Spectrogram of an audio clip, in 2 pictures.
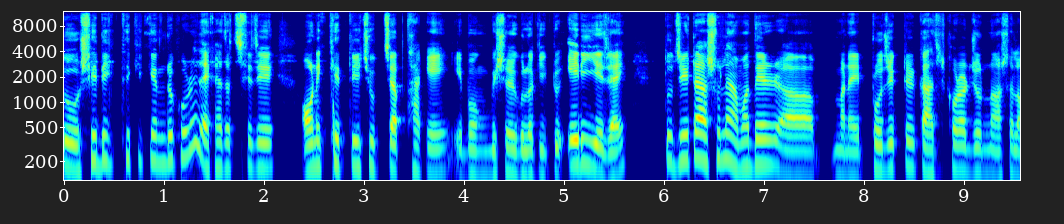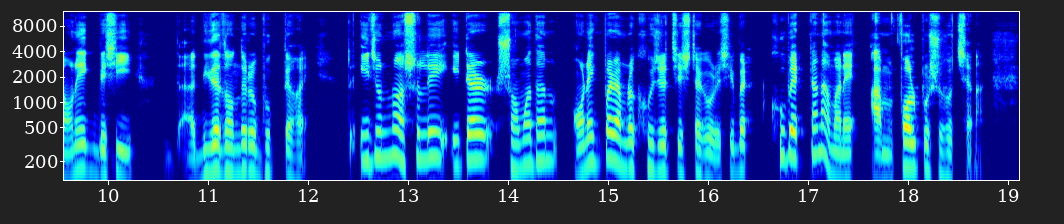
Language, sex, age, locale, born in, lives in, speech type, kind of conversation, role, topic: Bengali, male, 20-24, bn-BD, Bangladesh, Bangladesh, conversation, advice, user, আমি কীভাবে নিজের আসল স্বভাব প্রকাশ করেও সবাইকে খুশি রাখতে পারি?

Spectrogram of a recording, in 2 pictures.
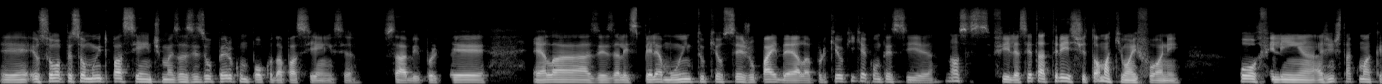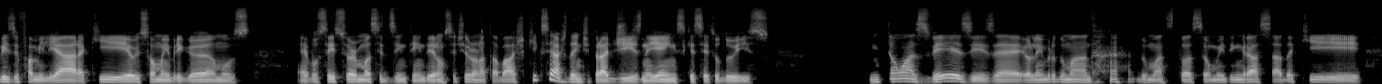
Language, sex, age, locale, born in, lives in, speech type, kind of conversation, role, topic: Portuguese, male, 30-34, pt-BR, Brazil, Spain, conversation, advice, user, Como você descreveria uma discussão com seu parceiro causada pela falta de comunicação?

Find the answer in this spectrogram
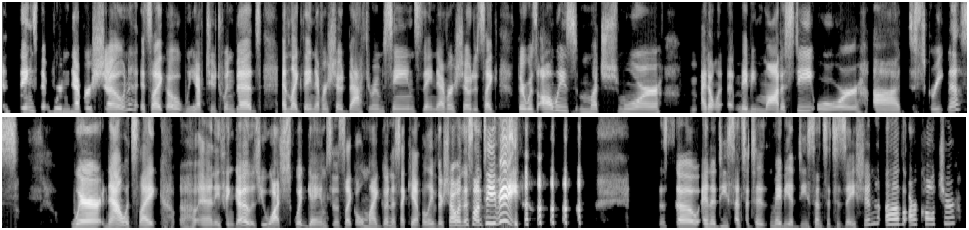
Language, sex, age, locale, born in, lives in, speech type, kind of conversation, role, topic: English, female, 45-49, en-US, United States, United States, conversation, podcast, guest, What makes certain TV shows resonate so strongly with audiences and shape popular culture?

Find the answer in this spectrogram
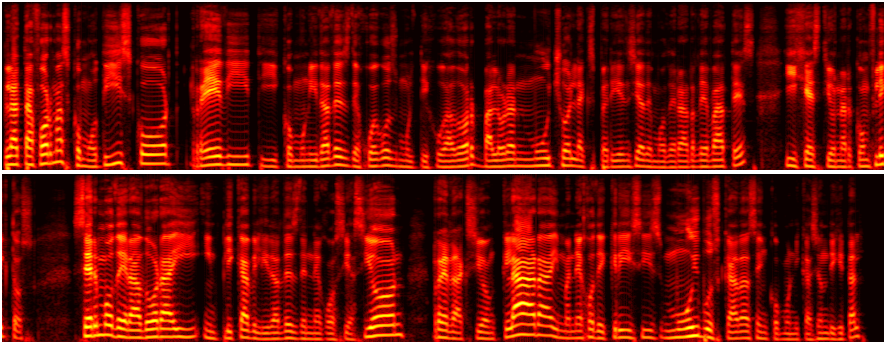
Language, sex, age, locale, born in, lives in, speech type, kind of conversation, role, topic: Spanish, male, 30-34, es-MX, Mexico, Mexico, read, expert-assistant, expert, ¿Qué habilidades personales o profesionales puedo desarrollar a través de los videojuegos?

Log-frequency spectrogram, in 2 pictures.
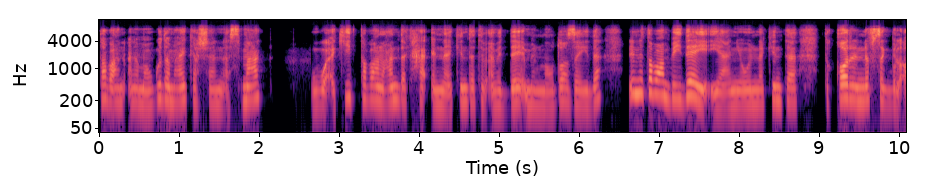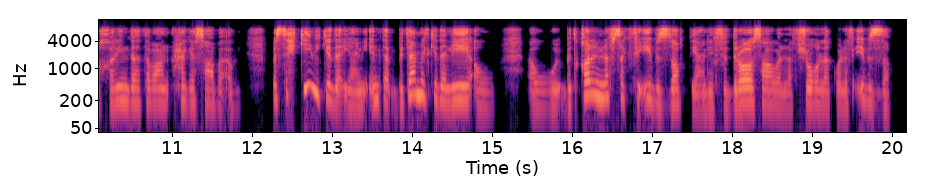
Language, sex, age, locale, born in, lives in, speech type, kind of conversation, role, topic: Arabic, female, 50-54, ar-EG, Egypt, Portugal, conversation, advice, advisor, إزاي أقيّم إنجازي بشكل عادل من غير ما أقارن نفسي بغيري؟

